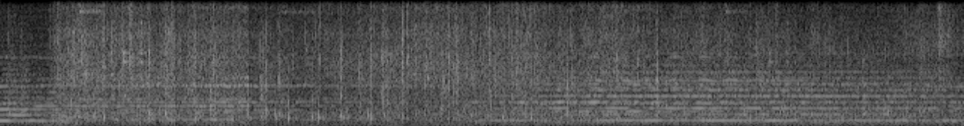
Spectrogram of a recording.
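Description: Horse hooves clip-clopping on a street, with background music holding long notes under them from about halfway through.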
